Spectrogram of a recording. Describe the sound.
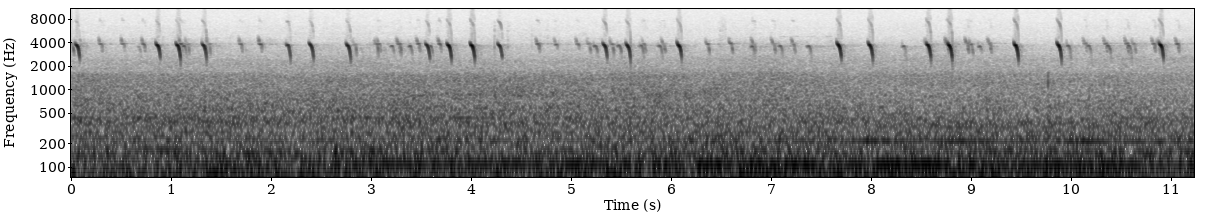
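Bird calls: many short, high-pitched chirps repeat steadily and quickly over a constant low rumbling background, with no voices.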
